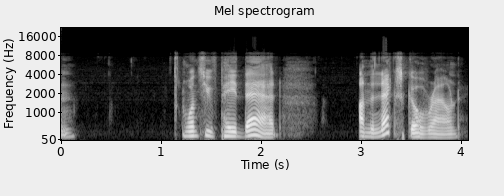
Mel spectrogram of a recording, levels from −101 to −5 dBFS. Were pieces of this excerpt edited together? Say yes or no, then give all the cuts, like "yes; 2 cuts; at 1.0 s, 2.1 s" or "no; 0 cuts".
no; 0 cuts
